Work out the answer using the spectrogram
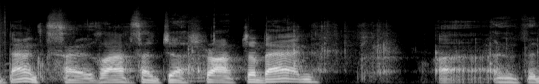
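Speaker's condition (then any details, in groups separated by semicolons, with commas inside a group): Brain injury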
